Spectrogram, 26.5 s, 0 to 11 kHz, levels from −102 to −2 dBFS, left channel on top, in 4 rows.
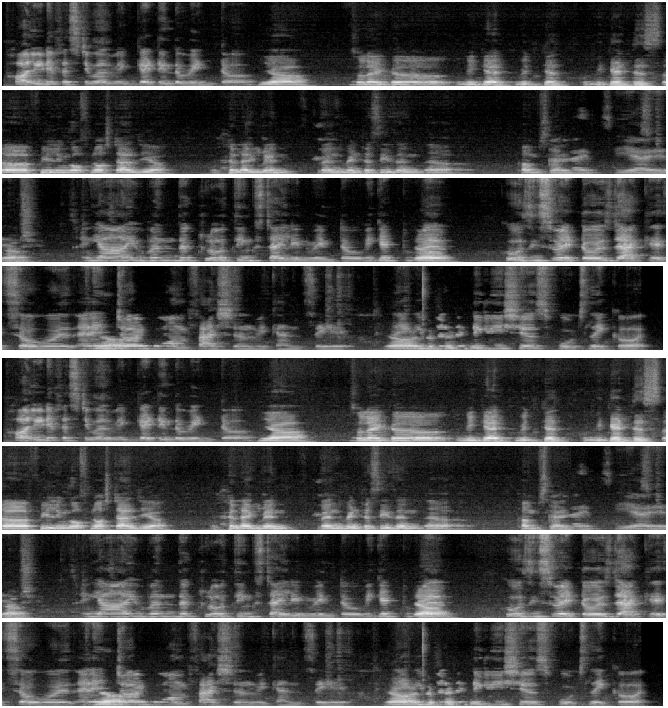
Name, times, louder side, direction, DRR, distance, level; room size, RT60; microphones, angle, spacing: voice 1, 0.1-2.5 3.5-3.6 9.0-9.4 12.1-13.6 14.1-17.7 18.3-23.4 23.8-26.3, equal, ahead, 0.4 m, -32 dB
voice 2, 2.6-3.0 3.5-8.3 8.9-9.5 9.8-11.3 11.8-12.3 13.3-13.5 17.4-17.7 20.8-21.1 23.7-24.7, right 3 dB, 50° right, 0.7 m, -23 dB
3.5 x 2.1 x 2.5 m
head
